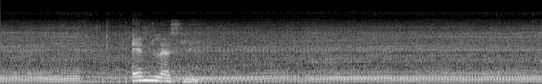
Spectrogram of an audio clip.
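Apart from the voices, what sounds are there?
motorcycle engine climbing a steep road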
